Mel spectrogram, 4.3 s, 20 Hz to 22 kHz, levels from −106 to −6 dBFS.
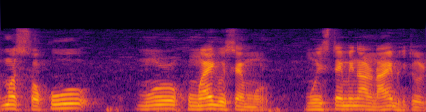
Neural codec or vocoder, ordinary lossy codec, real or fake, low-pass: none; none; real; none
